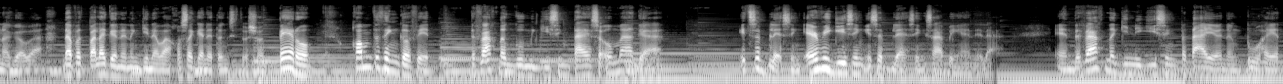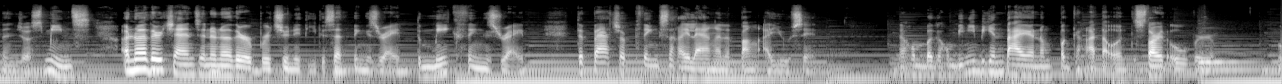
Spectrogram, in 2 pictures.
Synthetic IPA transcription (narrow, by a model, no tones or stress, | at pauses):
nɐɡɐwa | d̪aːpɐt̪̚pɐlaɡɐnonɐŋɡɪnɐwa̰ːko̞sɐɡɐnɪt̪oŋsɪ̥t̪wɐ̰ʃo̞̰npɛɾo̞ | kɐ̃mt̪ʊθɪ̃ŋkɔvɪt̪̚d̪ɐfak̚t̪nɐɡ̚bʊmɪɡiːsɪŋt̪aːjo̞sɐ̰ʔʊmaːɡɐ̰ | ʔɪt̪sɐblɛsɪŋʔɛvɹiɡesɪŋʔɪ̰sɐblɛ̰sɪŋsa̰ːbɪŋa̰nɪ̰la̰ | ʔɛ̃nd̪ɐfak̚t̪̚nɐɡɪniɡiːsɪŋpɐt̪aːjo̞nɐŋbuːɦɐjɐt̪̚nɐŋd͡ʒo̞̰smins | ʔɐnɐðəɹt͡ʃãnsɛ̃nd̪ɐnɐðəɹʔɔpɔɹt̪juːnɪt̪it̪ʊsɛt̪̚θɪŋsɹa̰ɪt̪ːʊmeɪkθɪ̃ŋsɹa̰ɪt̪̚ːʊpæt͡ʃɐp̚θɪ̃ŋsnɐkɐʔɪlaːŋɐnɐpɐŋʔɐ̰juːsɪ̰t̪̚ | nɐkʊmbɐɡakʊŋbɪniːbɪɡjɐnt̪aːjo̞nɐŋpɐɡ̚kɐkat̪ɐ̰ʔo̞̰nt̪ʊ̥st̪aɹt̪ʔo̰wvɛɹ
